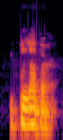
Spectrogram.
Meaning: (verb) 1. Often followed by out: to cry out (words) while sobbing 2. To wet (one's eyes or face) by crying; to beweep; also, to cause (one's face) to disfigure or swell through crying
- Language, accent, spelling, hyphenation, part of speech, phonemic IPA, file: English, Southern England, blubber, blub‧ber, verb / noun / adjective, /ˈblʌbə/, LL-Q1860 (eng)-blubber.wav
